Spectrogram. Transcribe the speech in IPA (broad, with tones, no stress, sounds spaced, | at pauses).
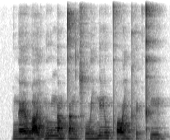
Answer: n̪ ɛː˨˥ w aː˨˩ j n̪ uː˥ ŋ ɐ˧ m t̪ ɐ˨ ŋ t͡sʰ uː˨˧ j n̪ iː˥ w pʰ ɔː˨˥ j pʰ ɪ˧ k̚ t̪ʰ iː˨˧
